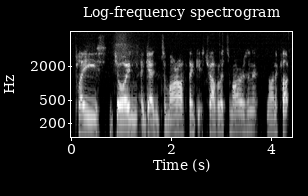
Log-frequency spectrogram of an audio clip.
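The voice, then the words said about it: Voice of someone with a cold. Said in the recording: “I'm full of cold and flu”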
